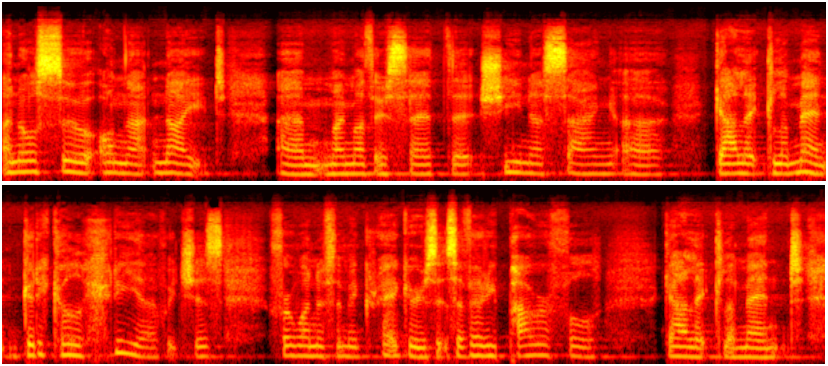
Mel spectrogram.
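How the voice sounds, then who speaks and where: A woman's fairly low voice with a Scottish accent, monotone, flat intonation and a fairly slow pace. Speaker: community member. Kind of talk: reminiscence on stage.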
